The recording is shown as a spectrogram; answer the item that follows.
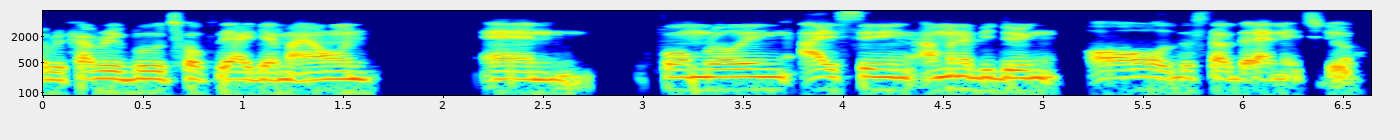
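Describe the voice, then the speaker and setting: A man's voice: on the low side, no room sound. A man talking casually and earnestly as an interview guest, telling his own experiences over a video call. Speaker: podcast guest, endurance runner. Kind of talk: casual conversational interview answers. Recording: dull lo-fi video call audio.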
